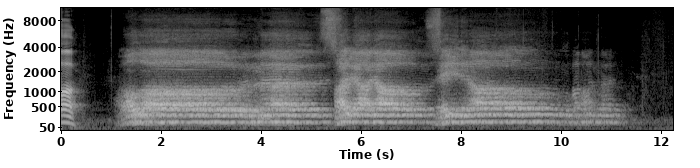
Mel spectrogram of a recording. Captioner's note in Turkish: Hep bir ağızdan; Sessizlik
